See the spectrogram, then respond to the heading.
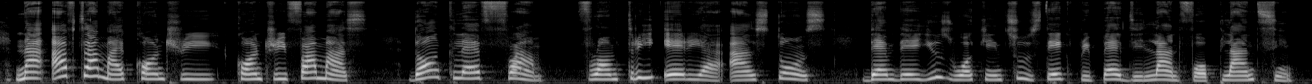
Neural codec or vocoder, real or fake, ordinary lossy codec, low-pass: none; real; none; none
